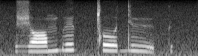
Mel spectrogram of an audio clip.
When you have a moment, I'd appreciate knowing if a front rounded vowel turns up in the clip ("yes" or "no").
yes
